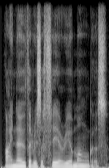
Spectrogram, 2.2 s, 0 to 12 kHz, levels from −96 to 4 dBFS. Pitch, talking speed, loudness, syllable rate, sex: 135 Hz, 220 wpm, -15 LUFS, 5.6 syllables/s, male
